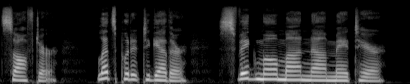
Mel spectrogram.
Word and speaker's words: sphygmomanometer: First part, sphig, rhymes with twig. Second part, mo, like in moment.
